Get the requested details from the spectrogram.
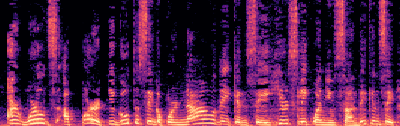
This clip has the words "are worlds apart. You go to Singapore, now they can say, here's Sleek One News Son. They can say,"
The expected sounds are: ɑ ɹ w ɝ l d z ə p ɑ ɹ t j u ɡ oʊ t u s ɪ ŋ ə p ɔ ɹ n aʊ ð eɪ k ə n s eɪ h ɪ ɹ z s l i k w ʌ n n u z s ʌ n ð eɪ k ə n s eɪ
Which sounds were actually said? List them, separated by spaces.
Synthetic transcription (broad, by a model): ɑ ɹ w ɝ l d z ə p ɑ ɹ t j u ɡ oʊ t u s ɪ ŋ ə p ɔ ɹ n aʊ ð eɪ k ə n s eɪ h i ɹ s l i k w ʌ n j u s ʌ n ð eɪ k ə n s eɪ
